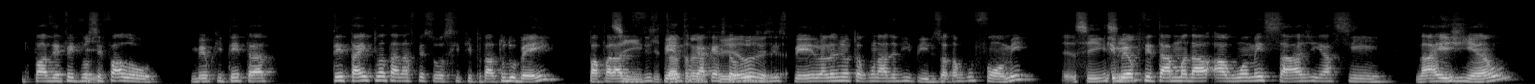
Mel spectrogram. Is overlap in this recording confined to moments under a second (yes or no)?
no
